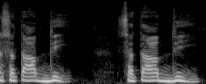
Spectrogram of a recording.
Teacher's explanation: देखिए बोलते हैं शताब्दी, शताब्दी कि शताब्दी, ऐसे तो ना बोलते हैं शताब्दी, क्या बोलते हैं शताब्दी। तो दी को खींच के बोल रहे हैं, यानी दीर्घ स्वर होना चाहिए। तो ये दी में दीर्घ स्वर है, इसमें तो ह्रस्व स्वर है, यानी इसमें तो ह्रस्व स्वर है, इसलिए गलती होगा।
